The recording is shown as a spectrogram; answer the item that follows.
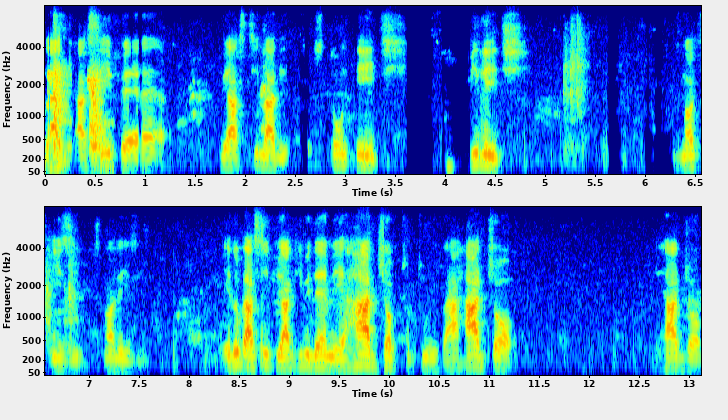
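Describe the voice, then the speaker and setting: With a Nigerian accent, a man talks at a moderate pace, leaving long, frequent pauses. His loudness swings widely while his intonation stays fairly even. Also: medium pitch for a man. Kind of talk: live stream talk show. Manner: halting.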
